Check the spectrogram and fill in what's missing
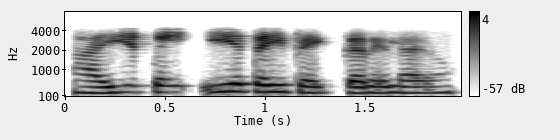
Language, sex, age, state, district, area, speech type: Sindhi, female, 18-30, Gujarat, Kutch, rural, conversation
